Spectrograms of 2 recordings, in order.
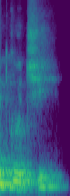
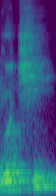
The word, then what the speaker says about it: Gucci: كلمة جوتشي، الدبل سي، السي سي دايما. أنا قلتها إيه؟ جوتشي طبعا كلمة إيطالية، ماركة ملابس.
